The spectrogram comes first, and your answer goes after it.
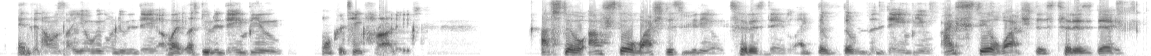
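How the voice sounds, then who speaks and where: A man speaks with a Philadelphia accent. His pace is moderate. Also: long, frequent pauses. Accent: Philly. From Philadelphia, US. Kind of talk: casual chat. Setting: live-streamed podcast. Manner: animated.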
